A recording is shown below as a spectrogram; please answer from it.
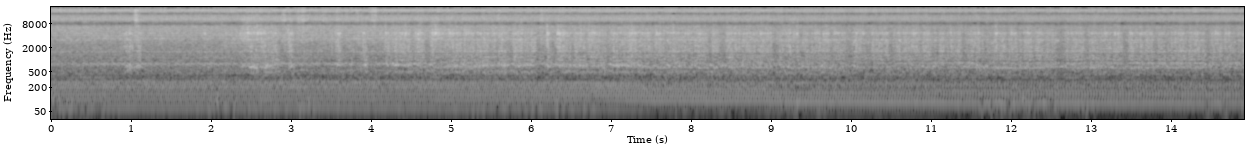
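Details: Ford Freestar after power steering pump replacement, engine started: catches and settles into a steady, even idle with only a faint pump whine and no belt squeal; normal idle.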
